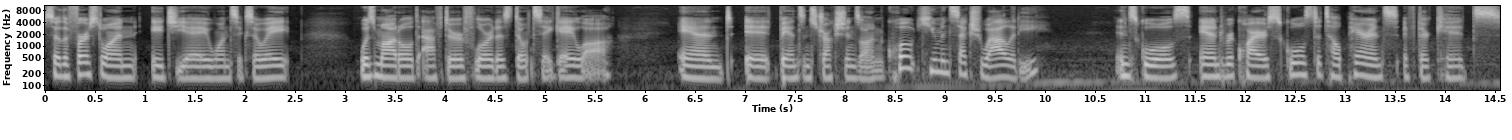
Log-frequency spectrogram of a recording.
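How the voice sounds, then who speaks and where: Fairly low in pitch, a woman speaks at a fairly slow pace with fairly even intonation in an unremarkable speaking voice. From Indiana, US Midwest. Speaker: student podcast host. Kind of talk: interview.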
